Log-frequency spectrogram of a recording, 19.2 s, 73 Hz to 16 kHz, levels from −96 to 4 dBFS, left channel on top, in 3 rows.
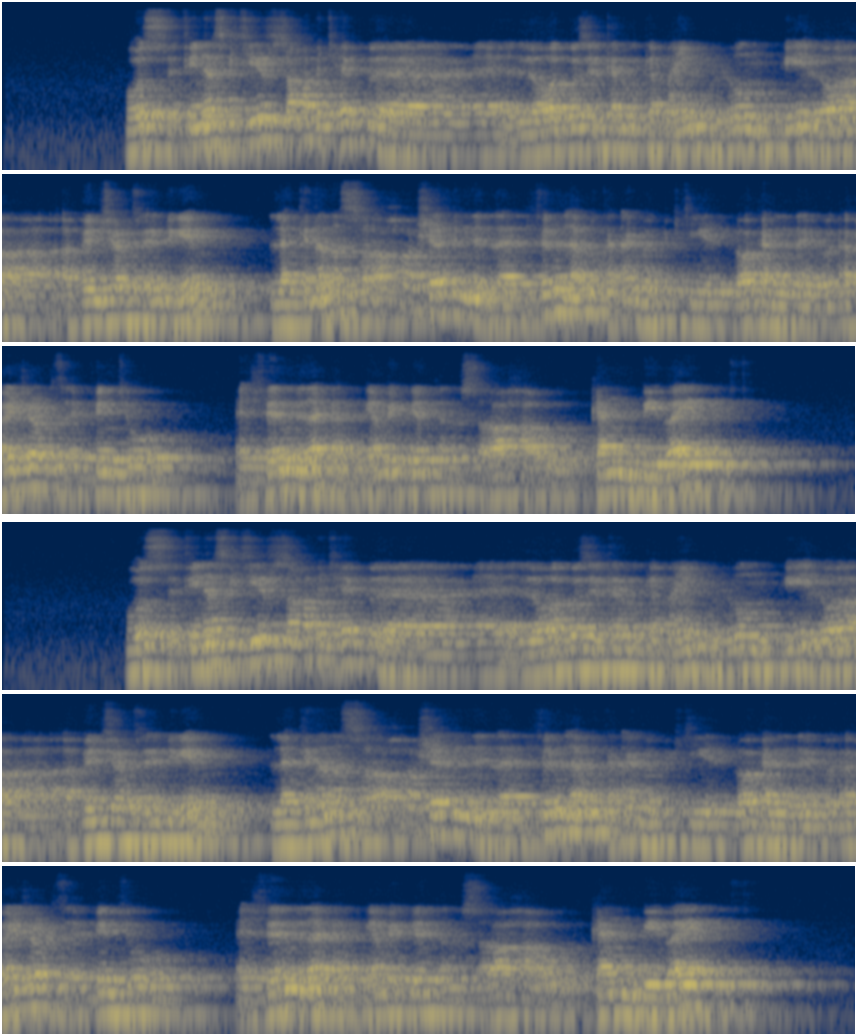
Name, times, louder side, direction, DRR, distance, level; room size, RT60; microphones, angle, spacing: voice 1, 0.9-8.0 8.4-14.1 14.6-18.4, left 1 dB, 30° left, -1 dB, 0.4 m, -29 dB
3.0 x 2.0 x 2.7 m, 1.4 s
head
